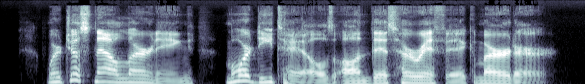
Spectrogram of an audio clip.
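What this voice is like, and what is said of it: Neutral news field reporter voice. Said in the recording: “why do all the reporters, the field reporters, sound the same? ... it's kind of a neutral, no accent, same cadence ... Why do y'all all sound the same?”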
